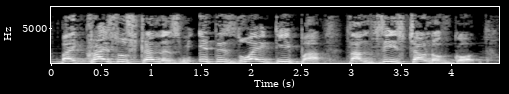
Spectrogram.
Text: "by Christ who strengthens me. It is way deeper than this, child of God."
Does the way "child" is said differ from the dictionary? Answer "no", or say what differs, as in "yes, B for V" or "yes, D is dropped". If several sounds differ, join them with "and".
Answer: yes, N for L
